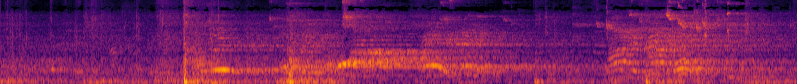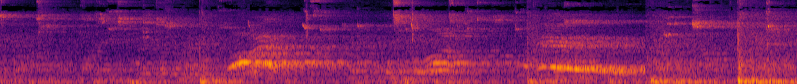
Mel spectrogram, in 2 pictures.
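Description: Young men call out to each other during play.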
